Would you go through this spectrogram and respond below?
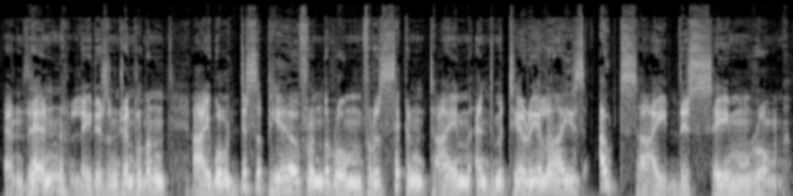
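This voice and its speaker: A man voicing a pompous aristocratic lord in a storybook, with a rich baritone, an aristocratic drawl and slow, grand, theatrical delivery. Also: big pitch swings, no echo, studio quality.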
